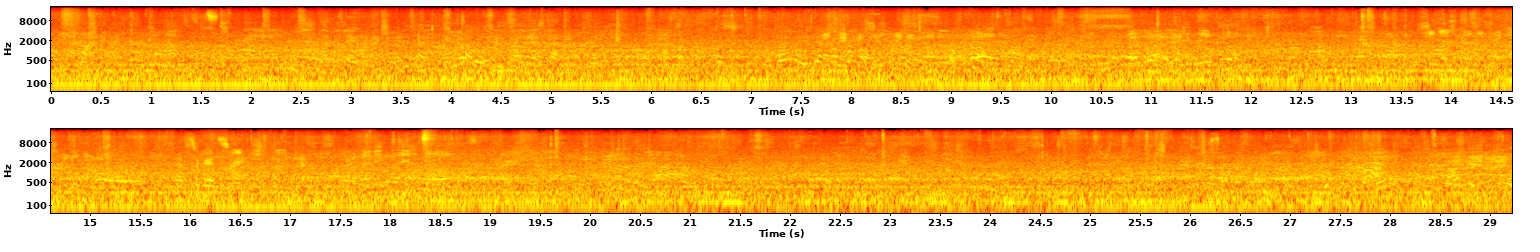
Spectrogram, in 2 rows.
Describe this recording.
Sounds from the protest "March for our Lives" in New York City. Zoom H6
